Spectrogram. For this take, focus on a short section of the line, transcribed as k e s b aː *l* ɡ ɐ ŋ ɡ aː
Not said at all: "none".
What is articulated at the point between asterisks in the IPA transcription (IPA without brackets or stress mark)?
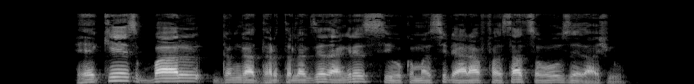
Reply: l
